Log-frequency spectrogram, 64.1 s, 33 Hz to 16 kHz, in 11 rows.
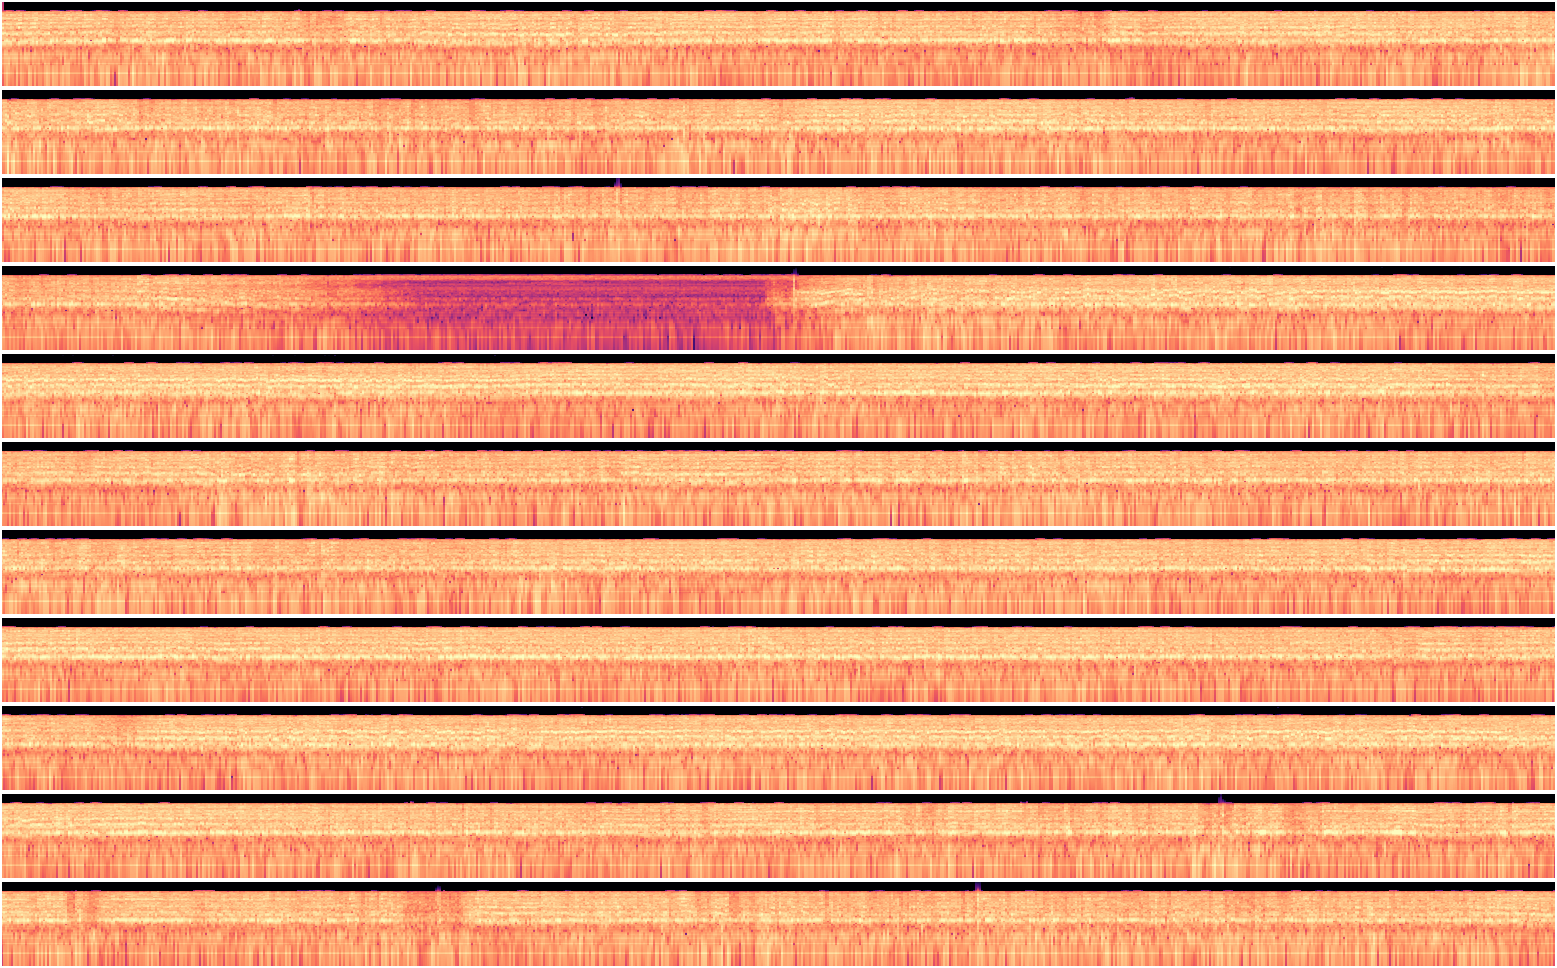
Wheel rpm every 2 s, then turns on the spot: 230, 230, 220, 230, 230, 230, 230, 230, 220, 40, 120, 190, 190, 220, 210, 230, 230, 230, 230, 230, 220, 230, 240, 210, 190, 190, 220, 230, 230, 230, 230, 220.
none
